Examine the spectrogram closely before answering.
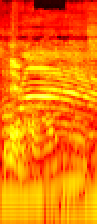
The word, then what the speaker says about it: gnu: wildebeest no close it's new it's spelled gnu they get the name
